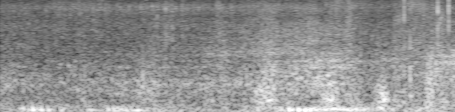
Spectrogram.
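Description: Goat making a few low, short vocal sounds close to the microphone, the longest one about a second and a half in.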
